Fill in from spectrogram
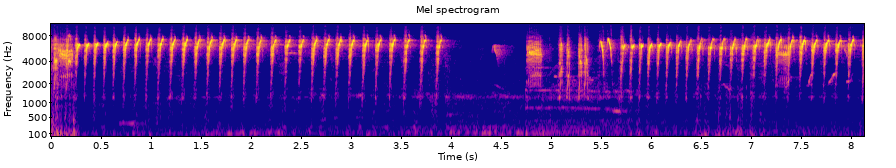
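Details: Plain-throated sunbird in lively song while seeking an opponent, used as a master for young birds: a long, fast, even train of piercing high chips, briefly paused by a soft click, then resumed at the same pace.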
